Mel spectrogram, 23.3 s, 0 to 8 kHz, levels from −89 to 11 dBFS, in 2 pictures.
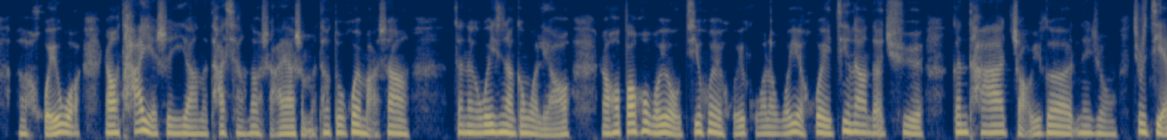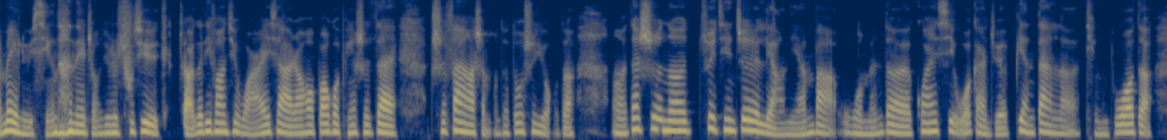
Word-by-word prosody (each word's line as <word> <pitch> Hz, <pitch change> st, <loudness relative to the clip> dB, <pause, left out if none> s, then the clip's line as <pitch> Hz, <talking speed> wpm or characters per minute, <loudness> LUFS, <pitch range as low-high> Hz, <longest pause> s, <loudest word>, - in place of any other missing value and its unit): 呃， 145 Hz, -2 st, -4 dB
回 135 Hz, +4 st, +2 dB
我， 170 Hz, -3 st, +2 dB, 0.2 s
然 165 Hz, 0 st, +4 dB
后 170 Hz, -, +2 dB
她 195 Hz, +4 st, 0 dB
也 180 Hz, -9 st, +4 dB
是 160 Hz, +1 st, -2 dB
一 150 Hz, -, -2 dB
样 145 Hz, -2 st, 0 dB
的， 140 Hz, -, -4 dB
她 160 Hz, +3 st, -4 dB
想 150 Hz, -3 st, -6 dB
到 155 Hz, +1 st, -2 dB
啥 130 Hz, +2 st, -6 dB
呀 145 Hz, 0 st, +2 dB
什 150 Hz, -, -2 dB
么 -, -, -7 dB
她 165 Hz, -1 st, -3 dB
都 165 Hz, 0 st, -1 dB
会 180 Hz, +1 st, +4 dB
马 135 Hz, -6 st, -3 dB
上 150 Hz, 0 st, 0 dB, 0.4 s
在 170 Hz, -, -3 dB
那 170 Hz, 0 st, +2 dB
个 160 Hz, -, 0 dB
微 175 Hz, +1 st, +4 dB
信 175 Hz, -, +3 dB
上 160 Hz, -, +3 dB
跟 160 Hz, +1 st, 0 dB
我 145 Hz, -, 0 dB
聊， 120 Hz, +2 st, -3 dB, 0.3 s
然 155 Hz, -1 st, -1 dB
后 175 Hz, -, +3 dB
包 185 Hz, +1 st, +5 dB
括 200 Hz, +1 st, +2 dB
我 160 Hz, -1 st, +2 dB
有 150 Hz, -7 st, +2 dB
机 175 Hz, +8 st, -3 dB
会 175 Hz, -2 st, +1 dB
回 145 Hz, +2 st, -4 dB
国 145 Hz, -1 st, -7 dB
了， 145 Hz, -1 st, -3 dB
我 150 Hz, +2 st, -4 dB
也 180 Hz, -2 st, +2 dB
会 155 Hz, 0 st, 0 dB
尽 195 Hz, +7 st, +1 dB
量 175 Hz, -2 st, +1 dB
地 155 Hz, -2 st, -2 dB
去 145 Hz, -1 st, -3 dB, 0.3 s
跟 175 Hz, 0 st, +1 dB
她 170 Hz, 0 st, 0 dB
找 155 Hz, -, -5 dB
一 145 Hz, -, -2 dB
个 155 Hz, -3 st, +1 dB
那 165 Hz, -1 st, -3 dB
种 140 Hz, -3 st, -5 dB
就 190 Hz, -, -2 dB
是 180 Hz, -, +3 dB
姐 165 Hz, 0 st, +1 dB
妹 200 Hz, -2 st, +8 dB
旅 140 Hz, -4 st, -1 dB
行 140 Hz, +2 st, -4 dB
的 165 Hz, +2 st, +4 dB
那 175 Hz, -, +4 dB
种， 150 Hz, -2 st, -4 dB
就 165 Hz, -, 0 dB
是 165 Hz, -, +3 dB
出 180 Hz, +5 st, -3 dB
去 185 Hz, -4 st, +3 dB, 0.2 s
找 -, -, +3 dB
一 -, -, 0 dB
个 175 Hz, -, +2 dB
地 195 Hz, -, +3 dB
方 190 Hz, -1 st, +3 dB
去 190 Hz, -, -1 dB
玩 145 Hz, -7 st, -2 dB
儿 155 Hz, +5 st, 0 dB
一 175 Hz, -, +2 dB
下， 170 Hz, -5 st, +2 dB
然 155 Hz, +2 st, 0 dB
后 170 Hz, -, +2 dB
包 180 Hz, +1 st, +3 dB
括 185 Hz, -1 st, +2 dB
平 165 Hz, 0 st, -3 dB
时 170 Hz, 0 st, -2 dB
在 165 Hz, -4 st, +4 dB, 0.3 s
吃 195 Hz, -, -3 dB
饭 195 Hz, 0 st, +3 dB
啊 170 Hz, -, +4 dB
什 -, -, -4 dB
么 145 Hz, -, -12 dB
的 160 Hz, +2 st, -7 dB
都 185 Hz, +3 st, -2 dB
是 185 Hz, -1 st, -3 dB
有 150 Hz, -, -3 dB
的。 135 Hz, -1 st, -3 dB, 0.4 s
呃， 155 Hz, -3 st, -1 dB
但 240 Hz, -1 st, +2 dB
是 245 Hz, 0 st, +2 dB
呢， 205 Hz, -1 st, +5 dB
最 255 Hz, -2 st, 0 dB
近 220 Hz, 0 st, +1 dB
这 215 Hz, -1 st, +4 dB
2 140 Hz, -8 st, -1 dB
年 130 Hz, +4 st, -4 dB
吧， 170 Hz, -3 st, -1 dB
我 160 Hz, -4 st, -4 dB
们 135 Hz, +3 st, -4 dB
的 160 Hz, -4 st, +1 dB
关 195 Hz, +5 st, 0 dB
系 200 Hz, -1 st, -2 dB
我 185 Hz, -, -1 dB
感 160 Hz, -6 st, -2 dB
觉 135 Hz, +1 st, -4 dB
变 195 Hz, -4 st, 0 dB
淡 170 Hz, -3 st, -1 dB
了 145 Hz, 0 st, -6 dB
挺 135 Hz, -1 st, -9 dB
多 175 Hz, +5 st, +3 dB
的， 170 Hz, -1 st, -1 dB
165 Hz, 310 characters per minute, -20 LUFS, 145-180 Hz, 0.4 s, 妹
